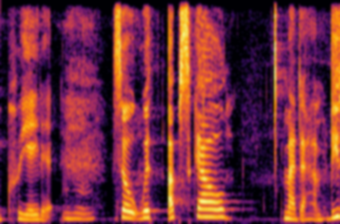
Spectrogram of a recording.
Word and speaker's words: Madame: So with Upscale Madame, do you say Madame or do you say Madam? Because I have on my family, like, people speak Creole. I'm like, how do you say it? Okay, Madame, okay.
